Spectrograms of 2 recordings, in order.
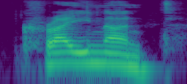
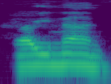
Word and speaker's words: Crynant: Oh my God, that pronunciation. Not far off. Crynant. So it's C-R-Y, Crynant, yes.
